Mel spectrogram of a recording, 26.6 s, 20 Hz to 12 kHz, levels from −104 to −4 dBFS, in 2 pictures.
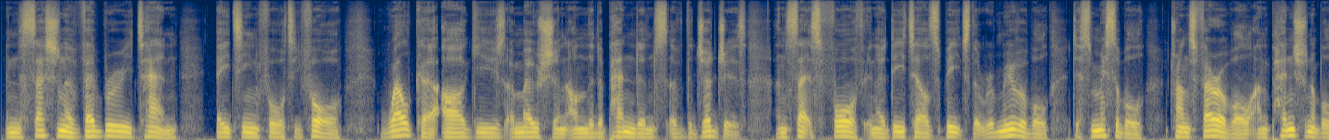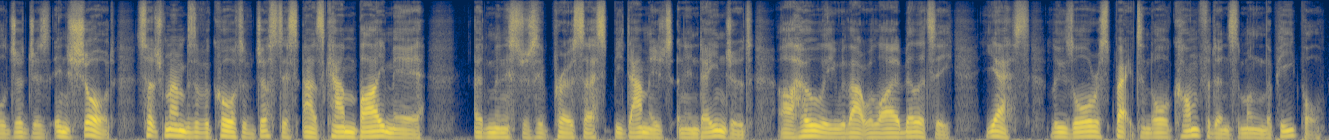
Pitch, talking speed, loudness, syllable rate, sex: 105 Hz, 145 wpm, -19 LUFS, 5.2 syllables/s, male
